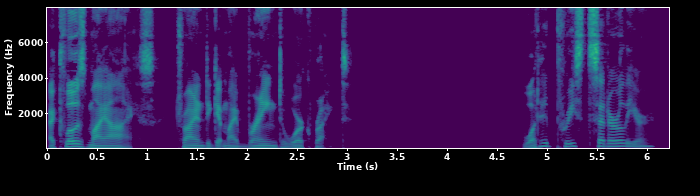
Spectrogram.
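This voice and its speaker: A man narrating an audiobook in a steady first-person reading. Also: fairly low pitch, unhurried, gravelly, no echo, clean studio sound.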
